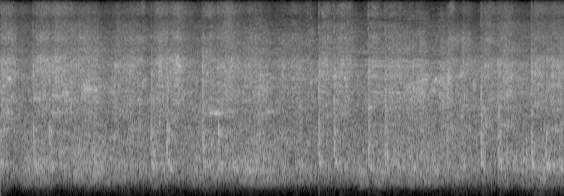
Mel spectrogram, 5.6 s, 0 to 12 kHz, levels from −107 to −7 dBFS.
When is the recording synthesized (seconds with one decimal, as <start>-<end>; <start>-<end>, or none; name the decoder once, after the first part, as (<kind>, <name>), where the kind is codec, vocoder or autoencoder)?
0.0-2.5 (codec, DAC); 4.5-5.6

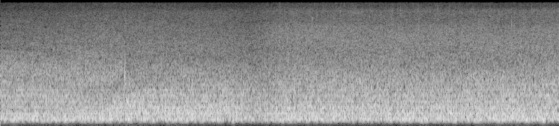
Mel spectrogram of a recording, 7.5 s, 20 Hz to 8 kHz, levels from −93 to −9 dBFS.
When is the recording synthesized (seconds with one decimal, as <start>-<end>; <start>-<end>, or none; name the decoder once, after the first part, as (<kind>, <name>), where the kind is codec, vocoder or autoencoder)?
2.0-3.1 (vocoder, BigVGAN v2)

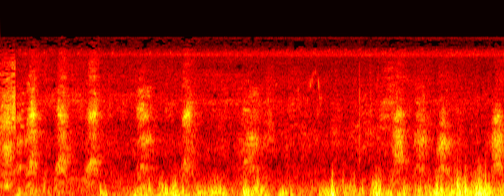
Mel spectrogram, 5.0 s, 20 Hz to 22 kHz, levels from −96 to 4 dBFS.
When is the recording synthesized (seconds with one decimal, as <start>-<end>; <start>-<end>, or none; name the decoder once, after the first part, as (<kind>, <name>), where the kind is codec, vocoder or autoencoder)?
none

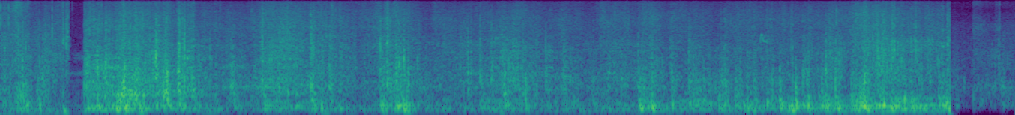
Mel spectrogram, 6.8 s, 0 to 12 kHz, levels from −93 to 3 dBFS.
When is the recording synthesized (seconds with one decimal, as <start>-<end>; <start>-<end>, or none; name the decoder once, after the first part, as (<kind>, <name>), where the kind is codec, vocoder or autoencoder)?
none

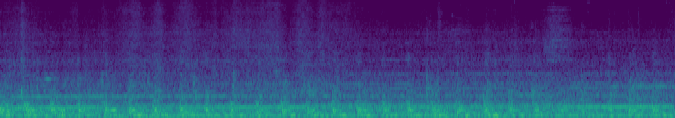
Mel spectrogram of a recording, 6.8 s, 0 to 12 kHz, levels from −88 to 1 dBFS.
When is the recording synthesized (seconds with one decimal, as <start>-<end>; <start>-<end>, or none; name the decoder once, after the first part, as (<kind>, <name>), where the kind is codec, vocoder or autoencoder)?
0.6-1.3 (codec, HILCodec)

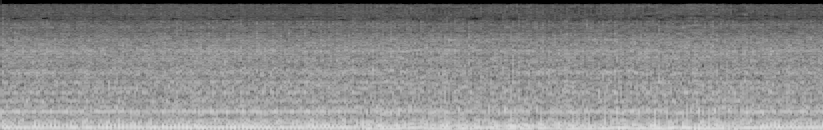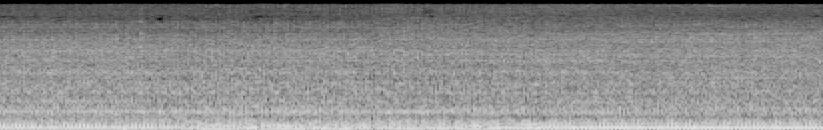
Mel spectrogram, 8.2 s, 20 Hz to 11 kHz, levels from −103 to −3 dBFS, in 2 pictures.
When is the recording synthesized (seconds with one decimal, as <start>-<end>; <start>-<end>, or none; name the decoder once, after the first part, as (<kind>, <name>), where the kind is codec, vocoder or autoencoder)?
1.8-3.8 (vocoder, Vocos); 5.0-6.8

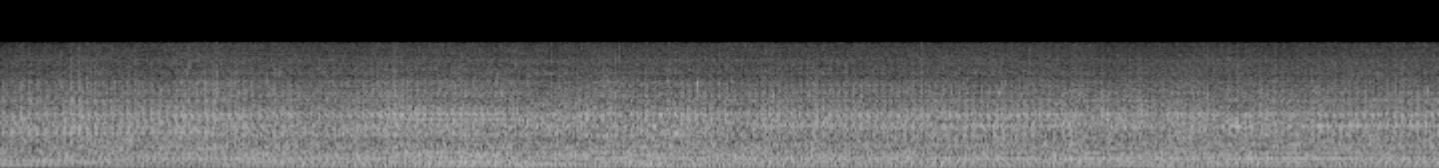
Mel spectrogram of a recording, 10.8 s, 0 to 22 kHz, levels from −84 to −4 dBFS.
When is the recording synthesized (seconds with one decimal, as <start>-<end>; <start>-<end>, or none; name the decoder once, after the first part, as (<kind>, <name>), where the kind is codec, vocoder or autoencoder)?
3.9-5.1 (codec, SNAC); 8.0-9.9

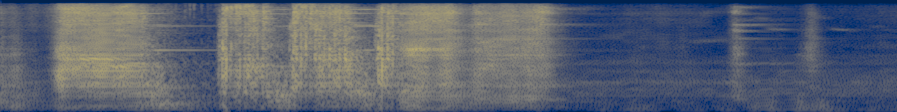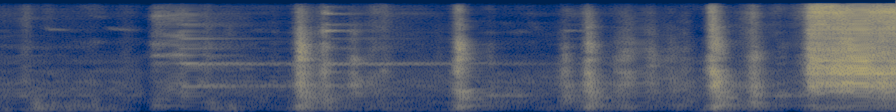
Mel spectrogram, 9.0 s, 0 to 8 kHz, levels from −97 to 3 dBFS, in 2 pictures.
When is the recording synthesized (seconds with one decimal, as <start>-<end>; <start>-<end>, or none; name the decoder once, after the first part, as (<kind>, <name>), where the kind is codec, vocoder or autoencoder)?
0.0-0.7 (vocoder, Vocos); 2.0-9.0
